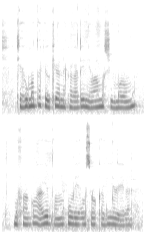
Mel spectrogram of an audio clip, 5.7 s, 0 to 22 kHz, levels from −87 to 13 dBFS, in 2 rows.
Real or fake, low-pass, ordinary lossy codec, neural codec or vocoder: real; none; none; none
